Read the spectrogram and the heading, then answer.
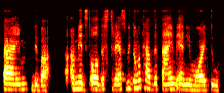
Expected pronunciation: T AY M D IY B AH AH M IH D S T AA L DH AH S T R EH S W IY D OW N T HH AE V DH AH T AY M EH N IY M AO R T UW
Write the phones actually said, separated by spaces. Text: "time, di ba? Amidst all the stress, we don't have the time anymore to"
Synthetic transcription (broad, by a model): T AY M D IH B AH AH M IH D S T AA L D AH S T R EH S W IY D OW N T HH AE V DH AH T AY M EH N IY M AO R T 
